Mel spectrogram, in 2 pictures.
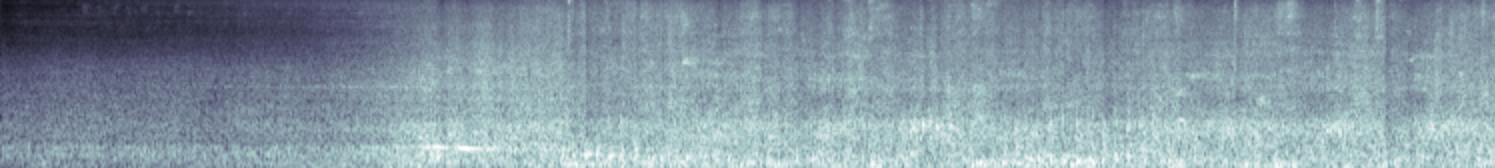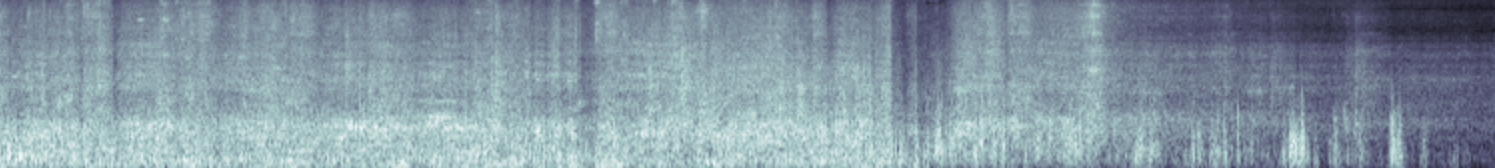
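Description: Container freight train passing. The noise builds over the first few seconds as it approaches, then holds as a loud steady rumble and clickety-clack of wagon wheels over rail joints. Near the end a few separate wheel clicks are heard as the last wagon goes by, and the sound fades.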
